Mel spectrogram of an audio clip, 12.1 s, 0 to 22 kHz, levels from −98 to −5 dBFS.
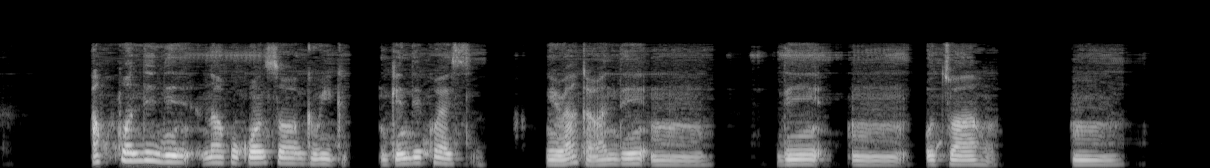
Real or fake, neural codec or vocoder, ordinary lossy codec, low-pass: real; none; none; none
